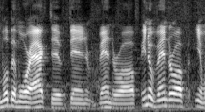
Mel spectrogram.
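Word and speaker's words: Vanderaa: That's how you say his name, right? Vandera.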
